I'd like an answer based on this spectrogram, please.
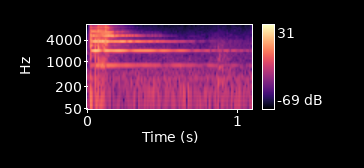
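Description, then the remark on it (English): A single bright clink of glasses touching in a toast, followed by a clear ringing tone that slowly fades over about a second. It sounds fairly loud, with no voices. “Cheers.”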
